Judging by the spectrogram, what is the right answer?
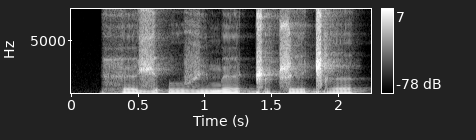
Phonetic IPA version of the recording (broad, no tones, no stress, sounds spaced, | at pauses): h ø ʑ ʏ ʔ uː v y m øː ɡ͡ǁ ʏ ʈ͡ʂ ɪː ɡ͡ǁ əː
